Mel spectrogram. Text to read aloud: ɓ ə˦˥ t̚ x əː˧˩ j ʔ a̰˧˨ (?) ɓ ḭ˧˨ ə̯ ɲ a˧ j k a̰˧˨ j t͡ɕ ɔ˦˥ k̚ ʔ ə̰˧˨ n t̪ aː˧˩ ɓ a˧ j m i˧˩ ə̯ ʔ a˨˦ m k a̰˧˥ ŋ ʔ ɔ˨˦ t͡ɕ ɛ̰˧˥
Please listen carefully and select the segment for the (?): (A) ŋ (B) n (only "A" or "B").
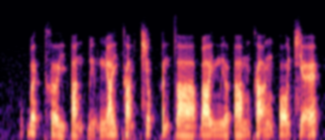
B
